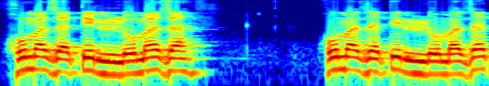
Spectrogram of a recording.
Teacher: اس کا قاعدہ ہے کہ نون ساکن اور تنوین کے بعد اگر حروف یرملون میں سے کوئی حرف آئے تو ادغام ہوگا، لام و را میں ادغام بلا غنہ ہوگا، اور یہاں تنوین کے بعد لام اور اس میں ادغام بلا غنہ ہوگا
